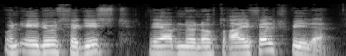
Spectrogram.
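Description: A man's voice: mid-range voice, moderate pace, pitched above the performer's own voice, close to an everyday voice. A man voicing a dwarf football captain who is sulky and defiant. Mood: grumbling. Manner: grumbling, sulky.

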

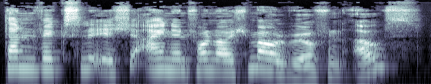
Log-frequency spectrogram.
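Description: A man's voice: sits high, a little slow, a bit bright, pitched above the performer's own voice. A man voicing a small, strict bird who coaches a football team, scolding and sarcastic.

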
